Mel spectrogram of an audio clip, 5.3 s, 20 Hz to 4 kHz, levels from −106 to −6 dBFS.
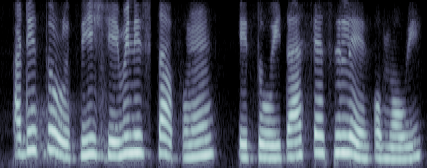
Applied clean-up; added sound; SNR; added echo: neural mask model DeepFilterNet 3.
